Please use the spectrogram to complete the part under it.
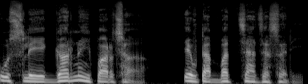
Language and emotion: Nepali, neutral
